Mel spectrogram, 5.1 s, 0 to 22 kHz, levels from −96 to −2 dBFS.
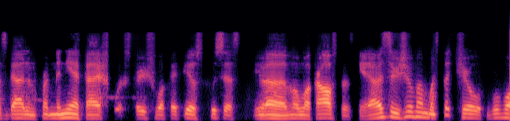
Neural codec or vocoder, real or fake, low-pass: codec, 16 kHz, 0.5 kbps, X-Codec, HuBERT features, trained on balanced general audio; fake; 7.2 kHz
